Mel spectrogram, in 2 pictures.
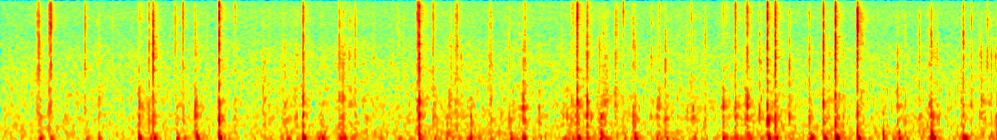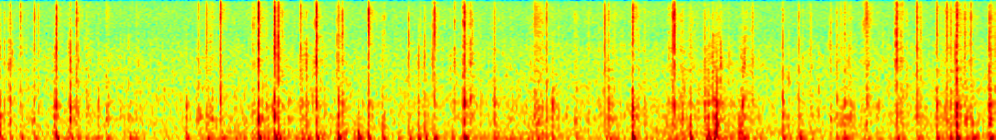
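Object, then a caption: Plastic makeup palette. Long nails tap rapidly on the printed lid of a closed, flat plastic eyeshadow palette with a hollow case. The result is a dense, uneven stream of crisp, bright clicks that die away almost instantly, over a faint steady low hum.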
